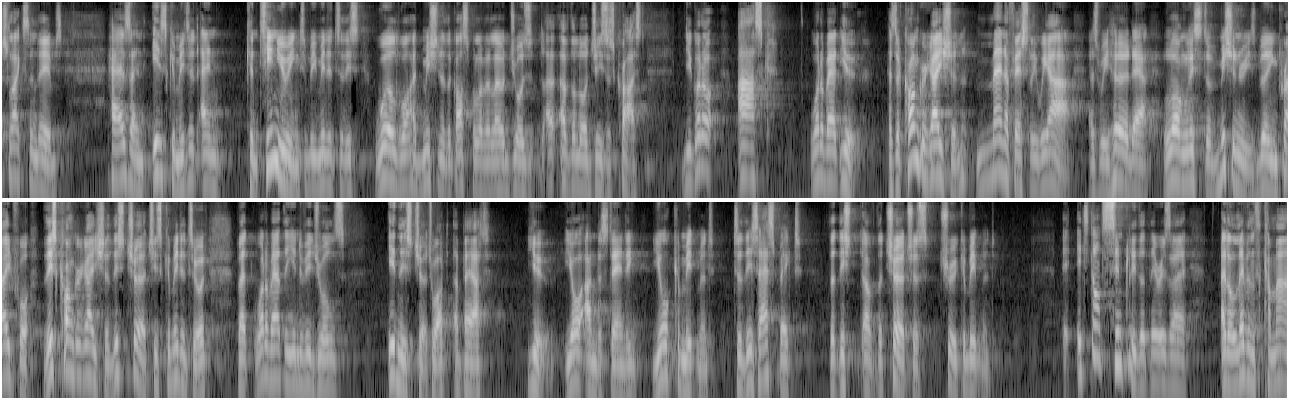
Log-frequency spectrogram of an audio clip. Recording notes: A talk preached at St Ebbes in Oxford, UK.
